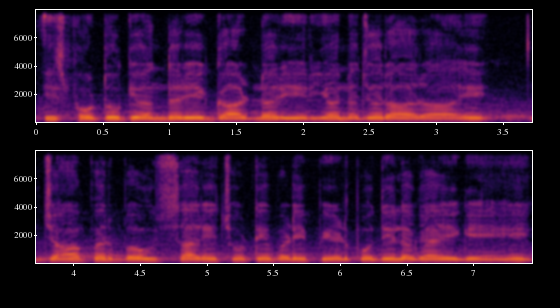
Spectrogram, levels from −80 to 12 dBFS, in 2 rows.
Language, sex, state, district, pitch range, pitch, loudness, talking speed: Hindi, male, Rajasthan, Jaipur, 150-175 Hz, 165 Hz, -16 LUFS, 175 wpm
